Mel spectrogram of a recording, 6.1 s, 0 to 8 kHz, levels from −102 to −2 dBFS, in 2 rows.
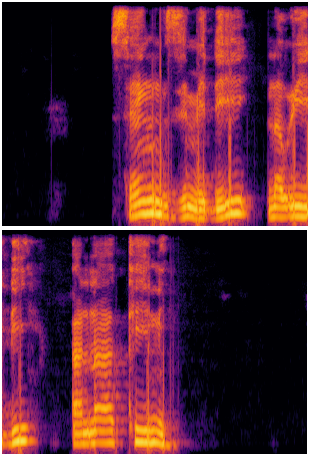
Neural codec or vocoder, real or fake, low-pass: vocoder, 44.1 kHz, 128 mel bands, Pupu-Vocoder; fake; 7.2 kHz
